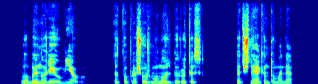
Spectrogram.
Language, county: Lithuanian, Klaipėda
